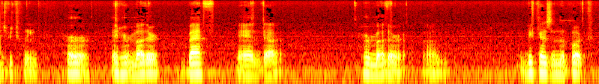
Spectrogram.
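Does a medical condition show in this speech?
Yes: cerebral palsy; wheelchair user, physical therapy since childhood; speaks relatively well.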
